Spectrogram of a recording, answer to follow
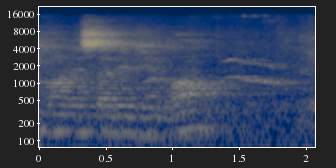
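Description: A man's voice speaking, words not made out, trailing off into a quieter stretch with a short falling vocal glide near the end.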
